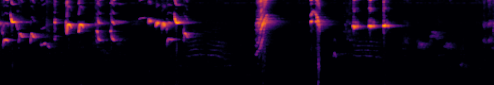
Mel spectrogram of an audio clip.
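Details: Orange-headed thrush, a champion singer in full vigorous song, delivers clear high whistles and chirps in fast groups, then pauses before sharp explosive notes and a final string of bright repeated whistles.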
